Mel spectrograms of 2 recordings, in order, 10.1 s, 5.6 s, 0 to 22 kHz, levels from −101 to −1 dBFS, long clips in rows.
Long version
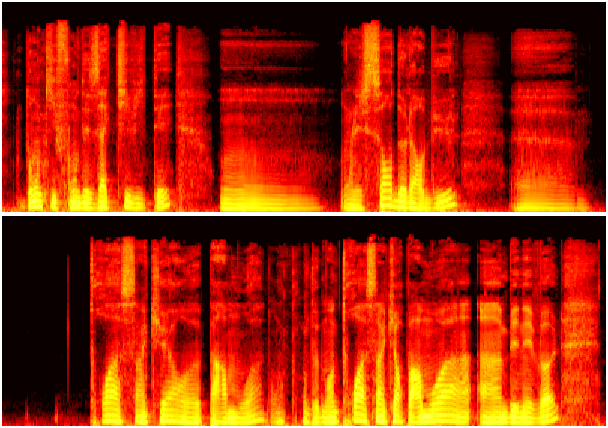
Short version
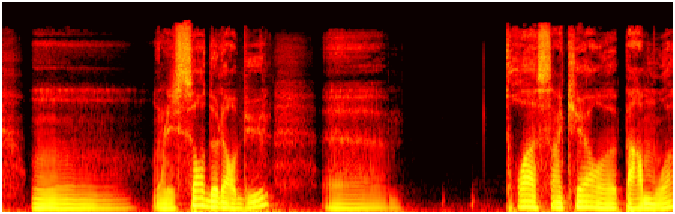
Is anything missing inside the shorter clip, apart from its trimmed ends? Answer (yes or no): no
